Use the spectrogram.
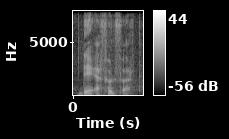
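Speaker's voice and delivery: dying words. Acted. Jesus' last words quoted.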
